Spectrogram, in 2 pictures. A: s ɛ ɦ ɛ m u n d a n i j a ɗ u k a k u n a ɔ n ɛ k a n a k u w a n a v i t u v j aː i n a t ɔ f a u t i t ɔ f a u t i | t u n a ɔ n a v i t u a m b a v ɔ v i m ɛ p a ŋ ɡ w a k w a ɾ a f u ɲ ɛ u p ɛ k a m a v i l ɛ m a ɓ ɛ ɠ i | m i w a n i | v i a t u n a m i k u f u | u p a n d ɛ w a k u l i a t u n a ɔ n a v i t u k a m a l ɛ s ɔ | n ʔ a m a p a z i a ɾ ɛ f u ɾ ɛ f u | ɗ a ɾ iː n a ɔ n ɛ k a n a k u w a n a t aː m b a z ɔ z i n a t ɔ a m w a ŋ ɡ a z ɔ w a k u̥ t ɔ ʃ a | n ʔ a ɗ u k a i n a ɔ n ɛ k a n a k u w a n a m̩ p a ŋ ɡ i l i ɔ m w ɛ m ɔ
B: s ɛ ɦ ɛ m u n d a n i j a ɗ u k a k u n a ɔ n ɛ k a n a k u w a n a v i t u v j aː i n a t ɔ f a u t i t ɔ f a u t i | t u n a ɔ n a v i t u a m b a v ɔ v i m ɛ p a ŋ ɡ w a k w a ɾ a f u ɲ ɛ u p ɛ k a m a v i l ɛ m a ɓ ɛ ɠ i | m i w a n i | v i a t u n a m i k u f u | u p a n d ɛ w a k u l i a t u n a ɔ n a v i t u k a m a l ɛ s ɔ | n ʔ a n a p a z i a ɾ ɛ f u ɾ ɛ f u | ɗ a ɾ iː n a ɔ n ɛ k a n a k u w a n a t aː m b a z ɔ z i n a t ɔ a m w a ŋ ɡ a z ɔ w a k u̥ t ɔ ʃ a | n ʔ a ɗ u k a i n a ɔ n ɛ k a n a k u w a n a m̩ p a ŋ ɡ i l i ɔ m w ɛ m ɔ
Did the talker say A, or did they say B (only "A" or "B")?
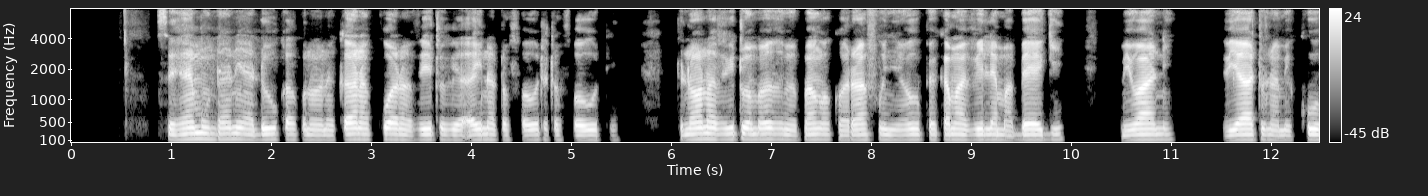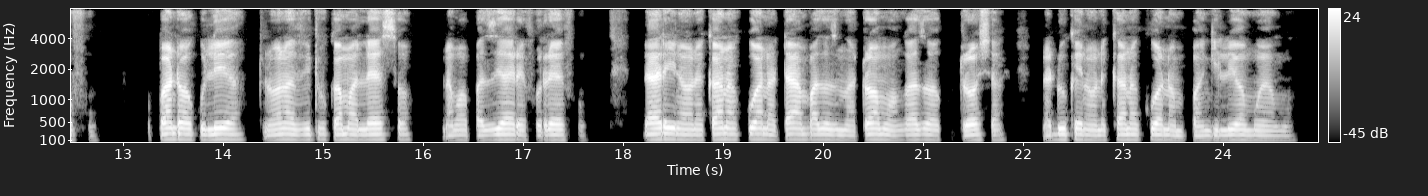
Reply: A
